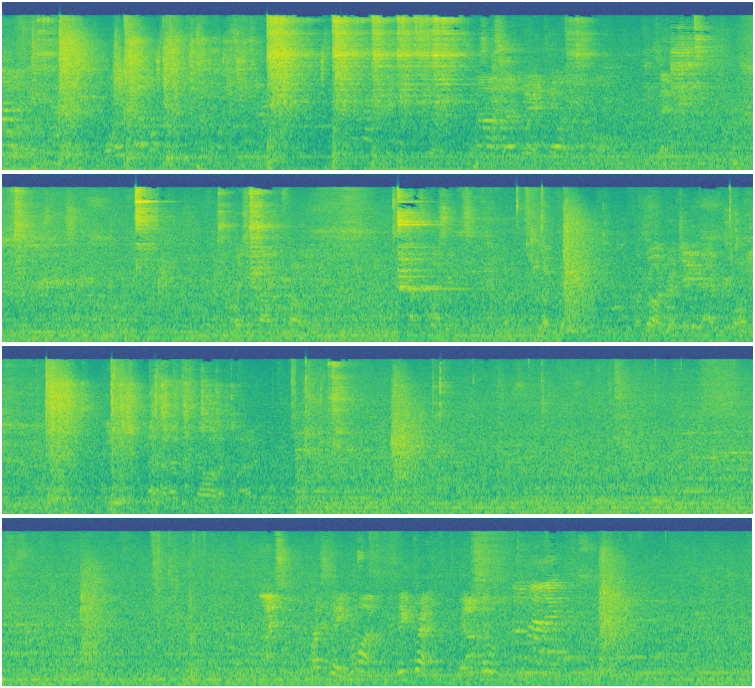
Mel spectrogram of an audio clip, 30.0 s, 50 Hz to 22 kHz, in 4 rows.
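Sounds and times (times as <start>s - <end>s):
gym hum: 0.0s - 14.0s.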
